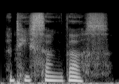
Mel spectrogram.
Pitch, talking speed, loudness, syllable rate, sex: 175 Hz, 200 wpm, -17 LUFS, 4.2 syllables/s, female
